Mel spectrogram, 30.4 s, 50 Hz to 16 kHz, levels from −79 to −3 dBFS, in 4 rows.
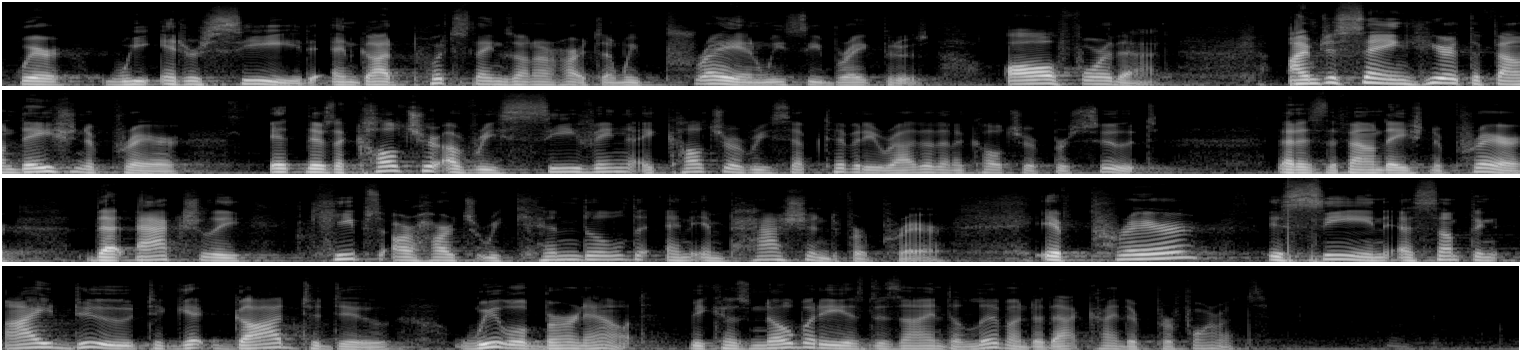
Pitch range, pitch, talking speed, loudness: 115-150 Hz, 125 Hz, 175 wpm, -26 LUFS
